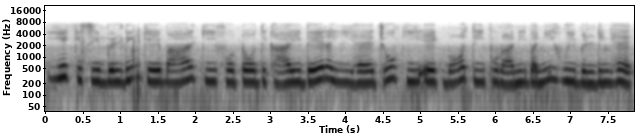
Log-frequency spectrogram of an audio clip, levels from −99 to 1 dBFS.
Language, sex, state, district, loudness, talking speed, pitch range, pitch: Hindi, female, Rajasthan, Jaipur, -15 LUFS, 150 wpm, 220-250 Hz, 230 Hz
